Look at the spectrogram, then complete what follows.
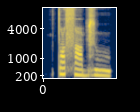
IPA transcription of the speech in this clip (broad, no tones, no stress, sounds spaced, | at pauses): tˤ ə sˤ a b z u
